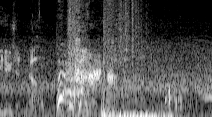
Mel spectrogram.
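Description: A heavy blow lands with a loud crunching thud.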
